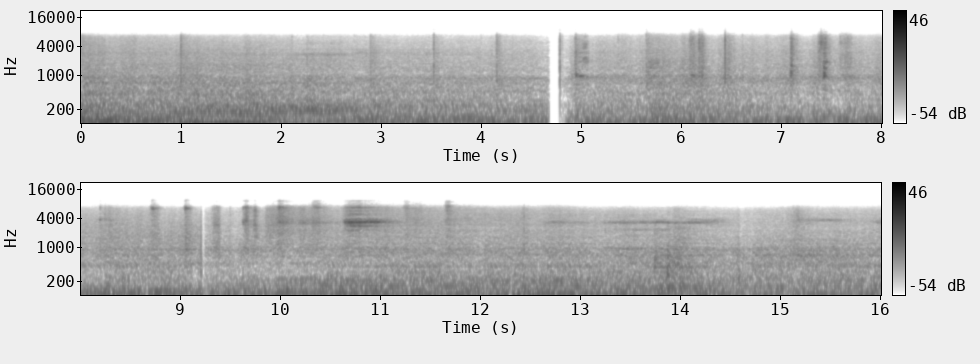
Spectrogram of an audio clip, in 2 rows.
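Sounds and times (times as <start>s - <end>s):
low hum: 0.0s - 16.0s
high squeak: 9.9s - 11.3s, 12.7s - 14.5s.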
